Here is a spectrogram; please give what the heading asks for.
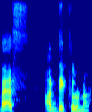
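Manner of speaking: ordinary delivery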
